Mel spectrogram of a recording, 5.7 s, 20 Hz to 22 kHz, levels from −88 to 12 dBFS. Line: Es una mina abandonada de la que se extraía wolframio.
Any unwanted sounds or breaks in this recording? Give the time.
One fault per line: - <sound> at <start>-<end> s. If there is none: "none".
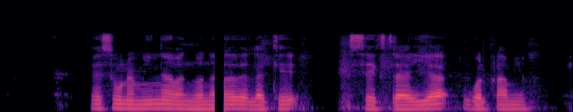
- dropout at 2.1-2.2 s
